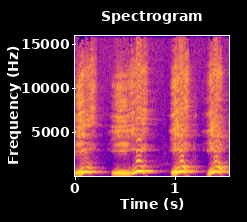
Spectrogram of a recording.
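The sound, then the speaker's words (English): A person imitates an owl with four loud hooting calls in quick succession, the second drawn out with a rising, wavering pitch. “Let me hear your best owl hoot.”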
